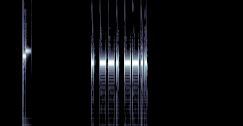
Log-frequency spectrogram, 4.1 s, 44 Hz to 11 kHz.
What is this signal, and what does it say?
Morse code, heard as a keyed tone, about 35 wpm, 700 Hz. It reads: EGZ
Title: USA Call Sign Postfixes - 3 Letters 35wpm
